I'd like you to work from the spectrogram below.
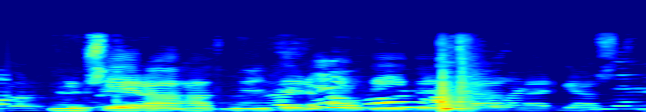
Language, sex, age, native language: Icelandic, male, 11, Icelandic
